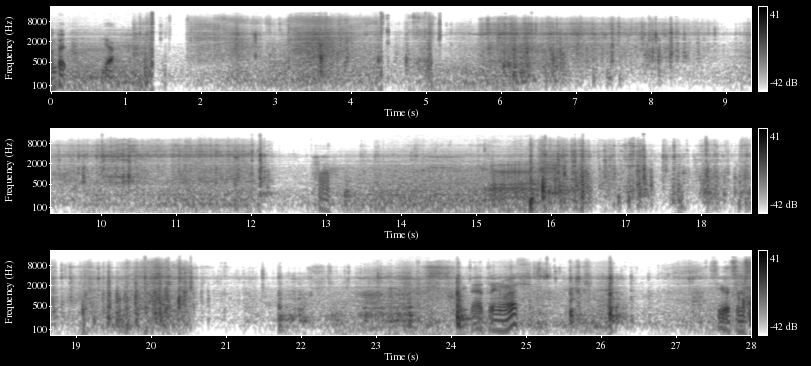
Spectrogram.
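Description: Rummaging through dumpster debris: plastic sheeting and bags rustling and crinkling, with scattered knocks and clicks of scrap parts being handled, coming and going in irregular stretches.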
